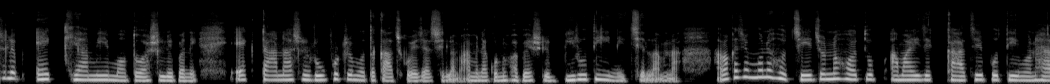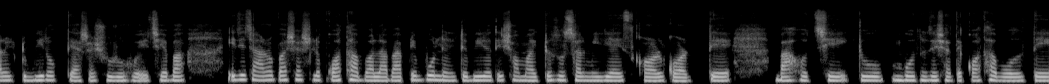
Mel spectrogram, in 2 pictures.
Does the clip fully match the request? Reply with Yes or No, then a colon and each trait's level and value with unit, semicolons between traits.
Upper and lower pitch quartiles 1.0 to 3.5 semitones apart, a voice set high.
Yes: average, 2.8 semitones; high, 195 Hz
